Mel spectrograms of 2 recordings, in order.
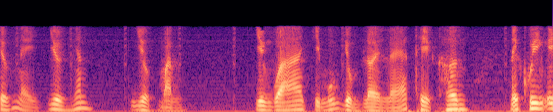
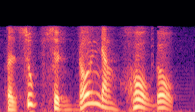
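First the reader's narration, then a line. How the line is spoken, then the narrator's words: Angry shout. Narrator (Vietnamese): Y quát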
